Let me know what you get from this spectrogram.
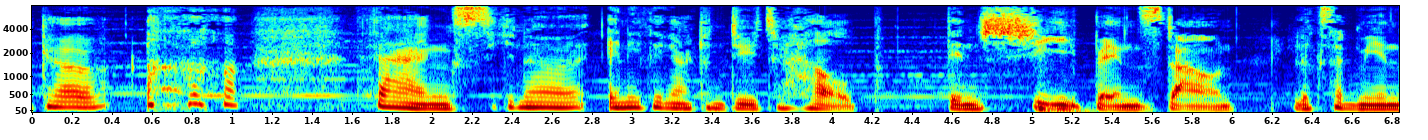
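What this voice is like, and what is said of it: Usual voice. Nothing is said of it.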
